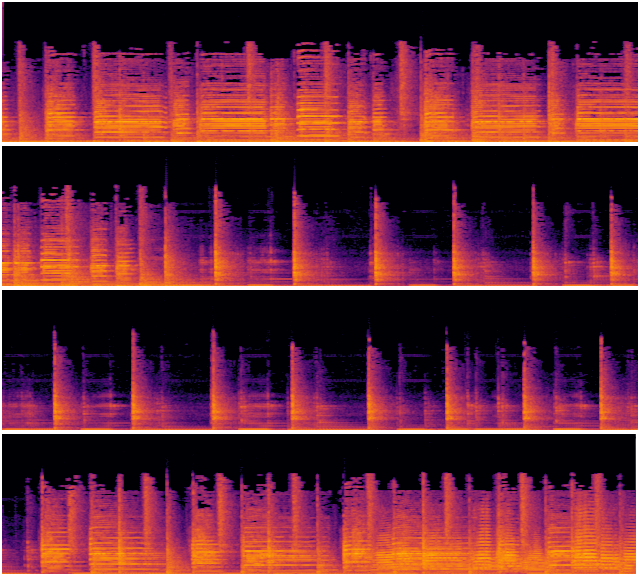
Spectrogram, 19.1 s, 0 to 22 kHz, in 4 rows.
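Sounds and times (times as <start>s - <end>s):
bass playing plucked rhythm: 0.0s - 19.0s
guitar playing plucked rhythm: 0.0s - 19.0s.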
